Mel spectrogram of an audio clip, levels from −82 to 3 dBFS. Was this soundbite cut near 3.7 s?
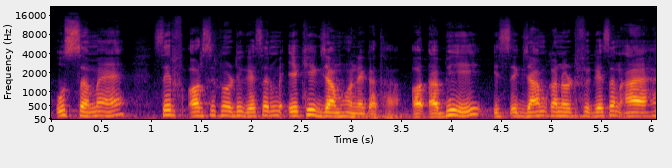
no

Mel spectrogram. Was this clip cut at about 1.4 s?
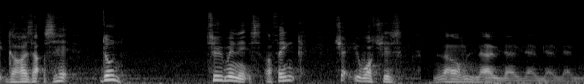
no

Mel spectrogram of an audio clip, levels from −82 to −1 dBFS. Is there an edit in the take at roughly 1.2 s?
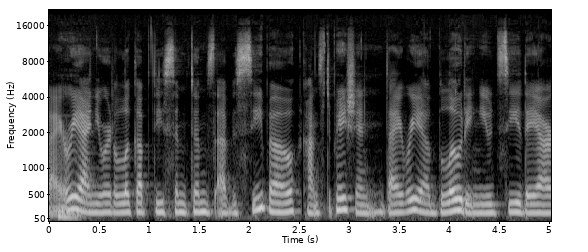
no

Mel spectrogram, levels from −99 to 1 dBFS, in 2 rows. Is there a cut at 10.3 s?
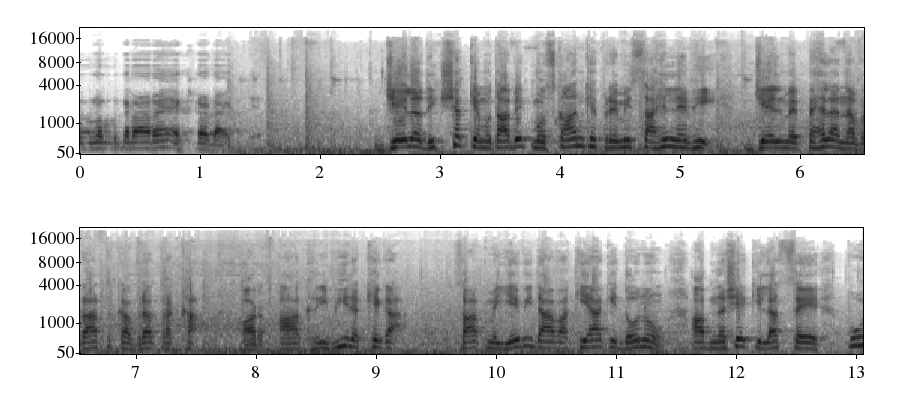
yes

